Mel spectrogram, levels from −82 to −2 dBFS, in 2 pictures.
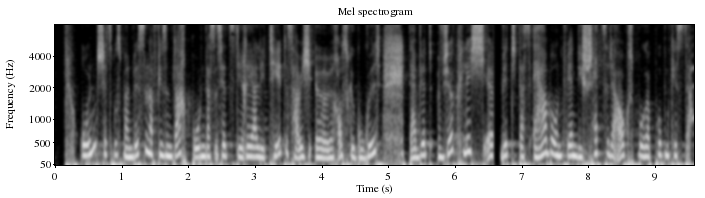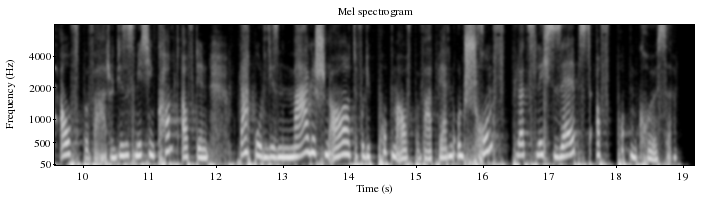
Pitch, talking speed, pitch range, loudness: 220 Hz, 170 wpm, 195-240 Hz, -18 LUFS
